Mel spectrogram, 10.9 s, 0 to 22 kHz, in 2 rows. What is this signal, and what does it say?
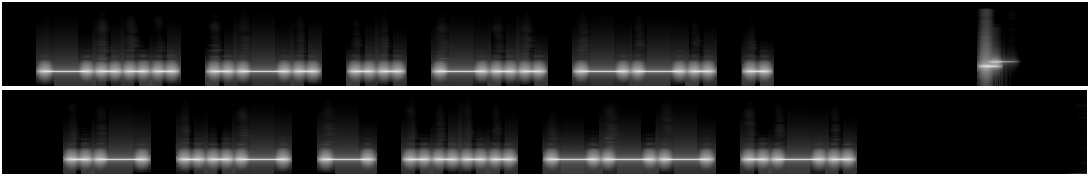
Morse code, heard as a keyed tone, about 17 wpm, 700 Hz. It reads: BRIDGE AUTHOR
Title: Sentences from Top 1200 Words - New Word Drill - 17wpm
